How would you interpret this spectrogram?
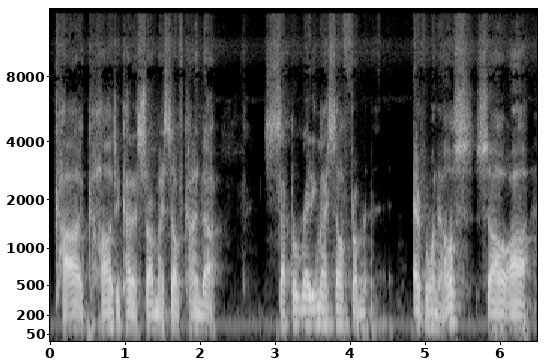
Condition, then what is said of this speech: Stuttering. Because it sounds like you've really overcome that over your life up to this point.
